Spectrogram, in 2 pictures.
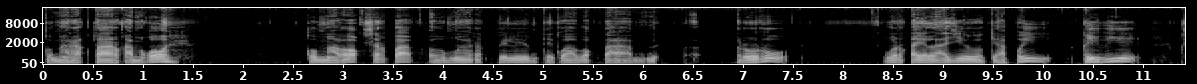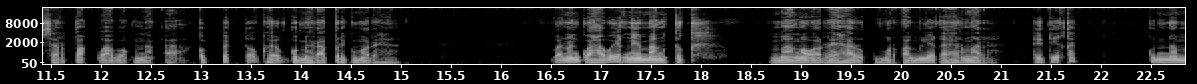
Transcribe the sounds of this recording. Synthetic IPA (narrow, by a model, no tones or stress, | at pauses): komeɾaktaɾkamoɡo | komaɣoksaɾpako̰ŋoeɾak̚pilimtekuaβok̚ta | ɾuɾu | ŋoɾkajelad͡ʒiewokiapaj | kajβie | ksaɾpakːuaβoknak̚a̰kupːetːo̰khekumehɾapɾikmoɾeɦa | βa̰naŋkuaɦaβajkŋemaŋtuk | maŋoɾeɦaɾuk̚moɾkamlekehaɾmaɾ | tetikat̚ | kunːam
